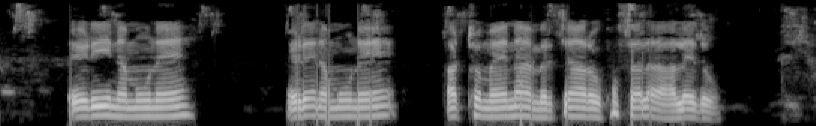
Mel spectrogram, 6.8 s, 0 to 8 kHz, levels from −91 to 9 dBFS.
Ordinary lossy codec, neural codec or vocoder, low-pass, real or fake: MP3, 48 kbps; none; 7.2 kHz; real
